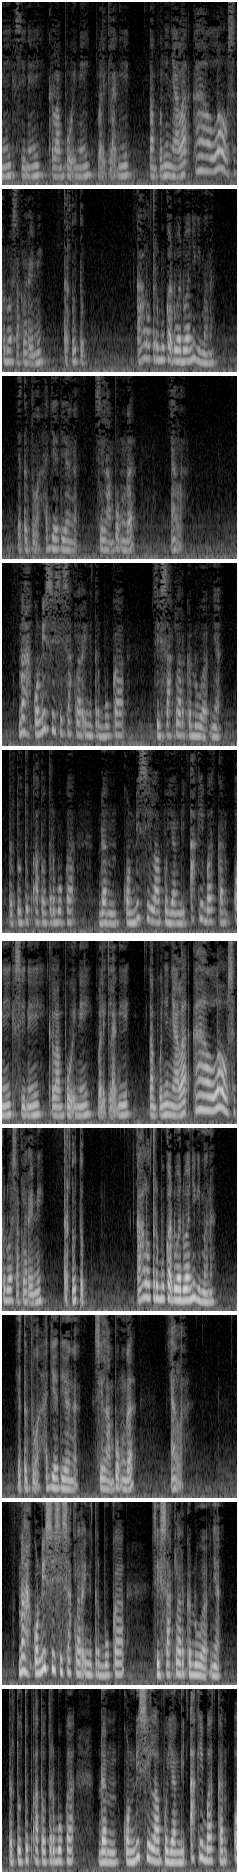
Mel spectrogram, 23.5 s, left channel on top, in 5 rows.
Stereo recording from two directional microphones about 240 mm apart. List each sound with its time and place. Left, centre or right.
0.0 s speech: right
7.3 s speech: right
14.4 s speech: right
